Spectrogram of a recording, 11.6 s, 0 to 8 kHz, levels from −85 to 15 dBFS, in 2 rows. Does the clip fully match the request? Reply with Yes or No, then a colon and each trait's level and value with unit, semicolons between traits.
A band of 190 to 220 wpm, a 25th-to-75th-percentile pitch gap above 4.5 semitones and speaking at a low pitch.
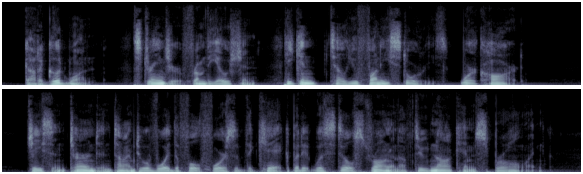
Yes: average, 195 wpm; wide, 5.5 semitones; low, 100 Hz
